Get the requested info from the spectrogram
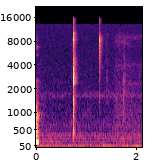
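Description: Hand-held angle shears snipping through a COB LED strip: one sharp click just under a second in, then a fainter, higher click about half a second later.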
